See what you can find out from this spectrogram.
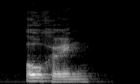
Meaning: eyering
- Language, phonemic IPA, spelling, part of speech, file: Dutch, /ˈoxrɪŋ/, oogring, noun, Nl-oogring.ogg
